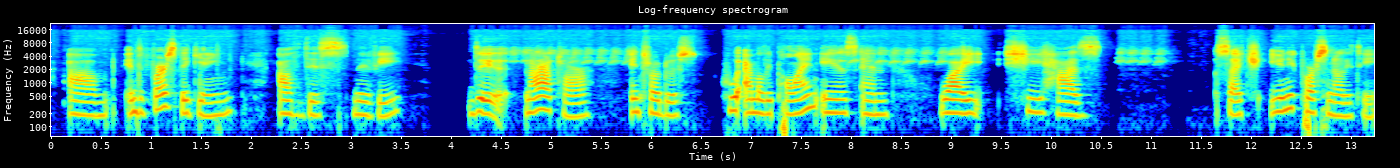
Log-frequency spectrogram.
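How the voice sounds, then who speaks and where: A woman's medium-pitched voice in an Indonesian accent, fairly slow, with fairly even intonation and long, frequent pauses. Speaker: English learner. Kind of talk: IELTS speaking practice answer to camera. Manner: hesitant, with filler sounds.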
